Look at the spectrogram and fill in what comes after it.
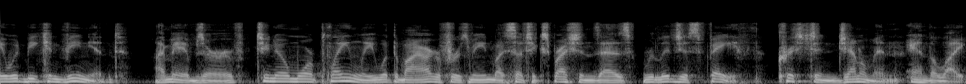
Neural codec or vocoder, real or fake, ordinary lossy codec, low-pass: none; real; AAC, 32 kbps; 7.2 kHz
